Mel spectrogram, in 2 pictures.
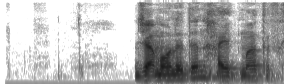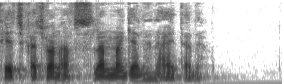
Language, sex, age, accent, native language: Uzbek, male, 18-24, Toshkent shahri, Uzbek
